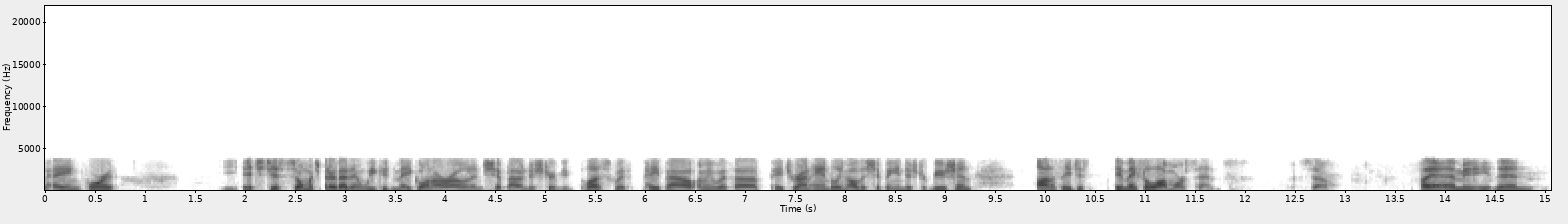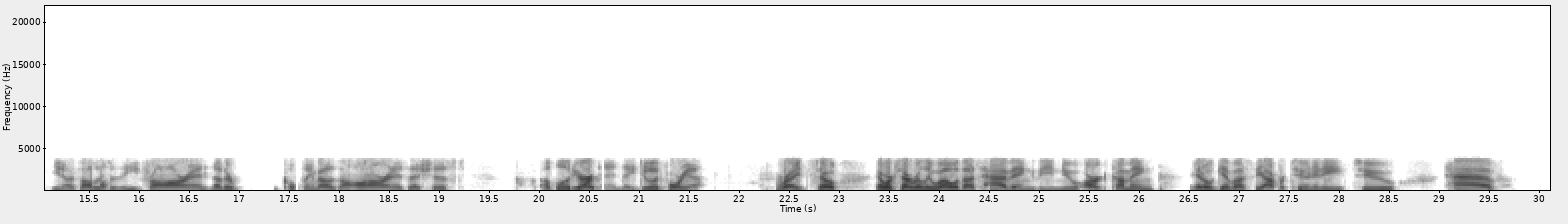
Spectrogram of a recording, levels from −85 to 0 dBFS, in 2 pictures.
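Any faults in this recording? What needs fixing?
Bluetooth CVSD headset codec, throughout: the speech is confined to a telephone band of about 200 Hz to 3.5 kHz, and the one-bit up-or-down coding, consistent with a 64 kbps link, leaves granular hiss and scratchy s sounds. Switching to a wideband or wired connection would prevent this.

Chunks out of order, 2.8 to 3.0 s and 15.5 to 15.7 s (after "then you know it's"): a 100 ms chunk plays one slot late, swapping places with its neighbour, so the speech jumbles briefly. Writing buffers strictly in sequence would prevent it.

Unconcealed Bluetooth headset packet loss at 5.09 to 5.18 s (after "and ship out and"), 17.54 to 17.62 s, and 20.60 to 20.65 s (between "upload your art" and "they do it for"): 30 to 41 ms of audio drops out each time as abrupt holes, giving a chopped, crackly sound. A stronger radio link with packet loss concealment would prevent it.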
